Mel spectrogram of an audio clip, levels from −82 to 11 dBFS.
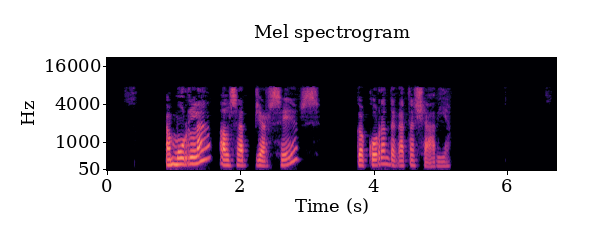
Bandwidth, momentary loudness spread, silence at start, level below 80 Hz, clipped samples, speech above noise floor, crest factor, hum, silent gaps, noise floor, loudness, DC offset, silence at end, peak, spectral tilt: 8 kHz; 13 LU; 0.9 s; -66 dBFS; under 0.1%; over 73 dB; 18 dB; none; 1.59-1.67 s, 2.15-2.21 s, 3.21-3.73 s; under -90 dBFS; -18 LUFS; under 0.1%; 1.6 s; -2 dBFS; -4 dB/octave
